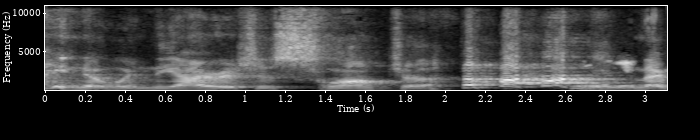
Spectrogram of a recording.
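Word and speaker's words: sláinte: in the Irish is slancha probably mispronounce that also no slancha perfect it means cheers but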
